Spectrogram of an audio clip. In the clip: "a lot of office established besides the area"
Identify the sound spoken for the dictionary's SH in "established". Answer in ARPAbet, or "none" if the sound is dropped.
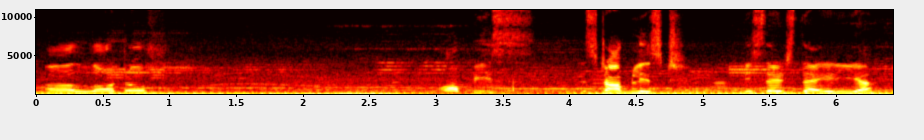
S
